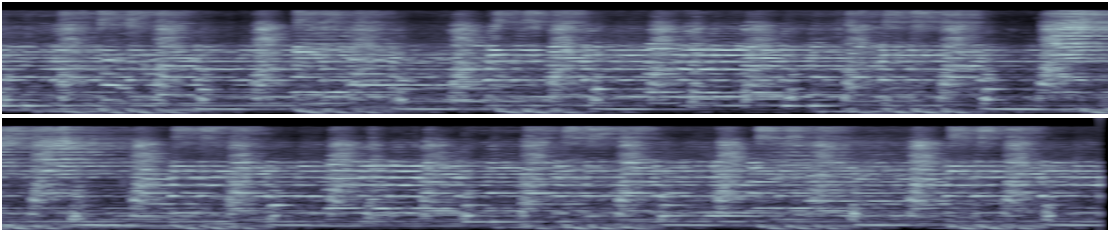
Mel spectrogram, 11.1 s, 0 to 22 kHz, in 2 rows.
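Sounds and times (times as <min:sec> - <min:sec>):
electronic keyboards: 0:00.0 - 0:11.0
steady drum beat: 0:00.0 - 0:11.0.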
